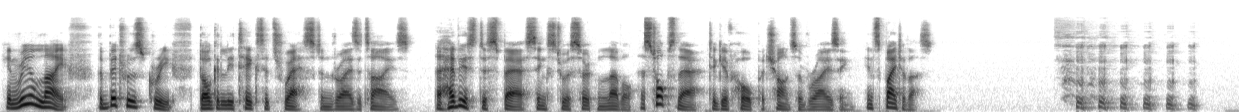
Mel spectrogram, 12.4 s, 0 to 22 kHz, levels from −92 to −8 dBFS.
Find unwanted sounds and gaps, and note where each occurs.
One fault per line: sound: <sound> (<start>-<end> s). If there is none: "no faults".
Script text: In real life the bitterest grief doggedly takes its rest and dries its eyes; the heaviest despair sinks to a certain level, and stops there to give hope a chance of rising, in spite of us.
sound: laugh (10.5-12.1 s)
